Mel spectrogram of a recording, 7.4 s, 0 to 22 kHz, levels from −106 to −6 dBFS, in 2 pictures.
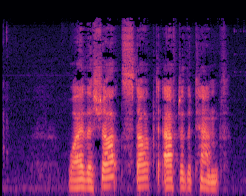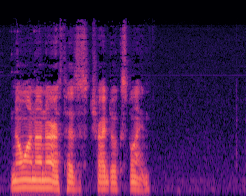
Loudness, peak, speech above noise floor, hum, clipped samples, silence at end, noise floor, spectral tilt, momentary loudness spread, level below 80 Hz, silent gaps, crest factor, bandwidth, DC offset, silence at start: -30 LUFS; -8 dBFS; 40 dB; none; under 0.1%; 1.45 s; -70 dBFS; -4.5 dB/octave; 10 LU; -68 dBFS; none; 24 dB; 15.5 kHz; under 0.1%; 1.05 s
